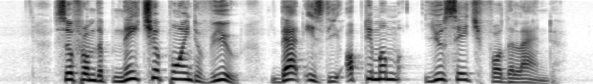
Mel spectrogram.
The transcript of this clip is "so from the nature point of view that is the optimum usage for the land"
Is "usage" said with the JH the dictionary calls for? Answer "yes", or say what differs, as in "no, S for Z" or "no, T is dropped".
yes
